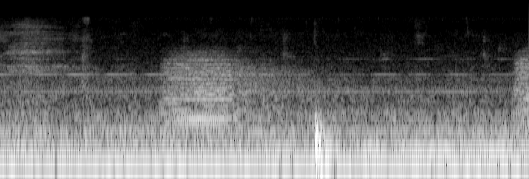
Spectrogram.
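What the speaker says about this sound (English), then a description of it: "And here comes another train." A train rumbles past at low volume with a steady horn tone sounding in the distance, plus a brief thump partway through.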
